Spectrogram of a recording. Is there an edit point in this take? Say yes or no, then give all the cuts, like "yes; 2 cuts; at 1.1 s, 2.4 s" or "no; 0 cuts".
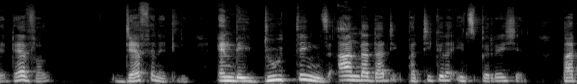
no; 0 cuts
